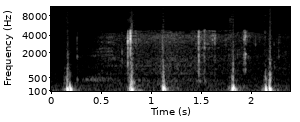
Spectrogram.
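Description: Heartbeat sound effect: deep double thumps, lub-dub, about once a second.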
